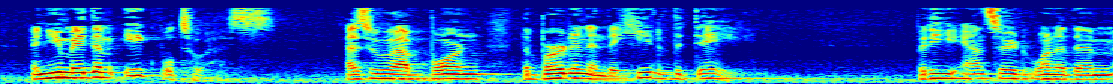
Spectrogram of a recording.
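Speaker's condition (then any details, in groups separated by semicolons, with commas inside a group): No condition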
